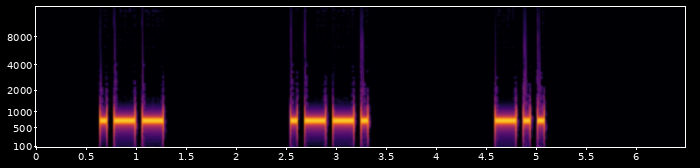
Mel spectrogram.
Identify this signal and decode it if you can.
Morse code, heard as a keyed tone, about 17 wpm, spaced as for 6 wpm, 700 Hz. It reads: WPD
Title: USA Call Signs - 6 Characters - 6x Character Spacing - 17wpm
